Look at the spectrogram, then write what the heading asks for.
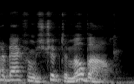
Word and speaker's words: Mobile: back from strip to mobile it's pronounced mobile oh yeah that's the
